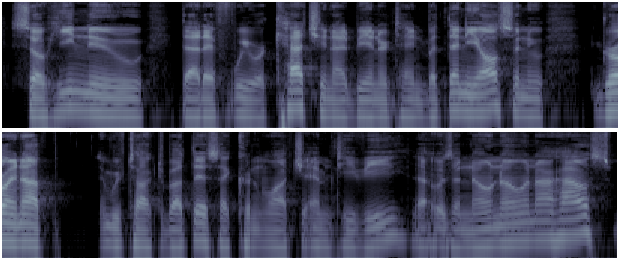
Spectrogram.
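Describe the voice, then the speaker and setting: A middle-aged man with a lowish, clear, resonant voice speaks a bit fast in a dry, studio-quality recording. Co-hosting a comedy podcast, he tells stories in casual chat, animatedly acting out quotes and swearing freely.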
